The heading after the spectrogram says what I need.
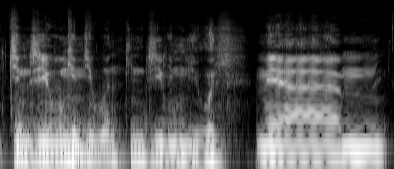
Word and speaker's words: Kim Ji-woon: Non, mais j'arrive jamais à le prononcer. Mais oui, c'est. Kim Ji-woon. Kim Ji-woon.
